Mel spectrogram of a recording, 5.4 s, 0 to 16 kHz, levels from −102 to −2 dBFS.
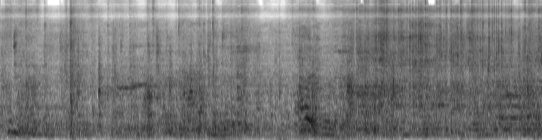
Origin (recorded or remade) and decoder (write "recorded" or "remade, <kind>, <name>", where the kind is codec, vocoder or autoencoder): remade, codec, SNAC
